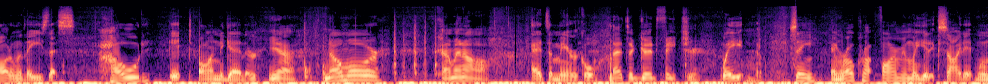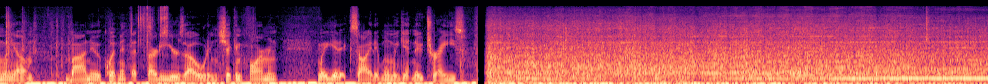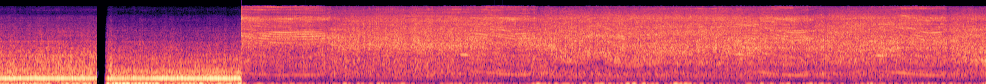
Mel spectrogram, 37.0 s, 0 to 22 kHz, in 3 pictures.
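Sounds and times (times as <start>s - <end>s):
angle grinder cutting metal: 18.4s - 25.9s, 26.8s - 37.0s
diesel tractor engine running: 18.4s - 27.7s.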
